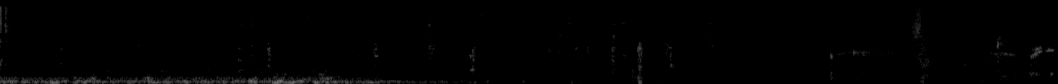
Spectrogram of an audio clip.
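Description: A pen or pencil writing a name on paper during a doodling session, with soft scratchy strokes in quick irregular bursts, close and quiet, following a low background hum.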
